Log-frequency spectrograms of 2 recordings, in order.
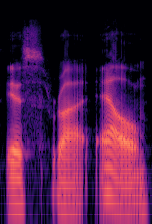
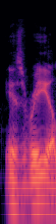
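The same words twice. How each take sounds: First: The ending sounds like 'ray-el', A before E. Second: The ending sounds like the word 'real'. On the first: The speaker calls it right. "but it's Israel, A before E" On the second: The speaker calls it wrong. "It's not Israel, like it's real"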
